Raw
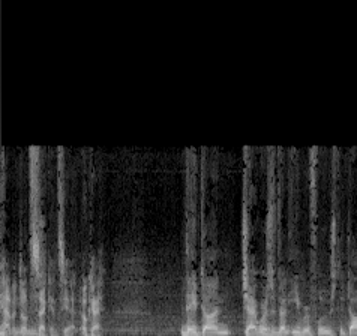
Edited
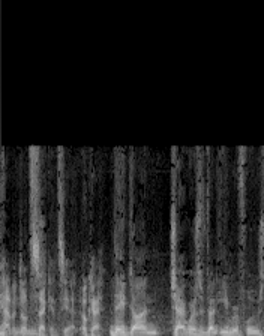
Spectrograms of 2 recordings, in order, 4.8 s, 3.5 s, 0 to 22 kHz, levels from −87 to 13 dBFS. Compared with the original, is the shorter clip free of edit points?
no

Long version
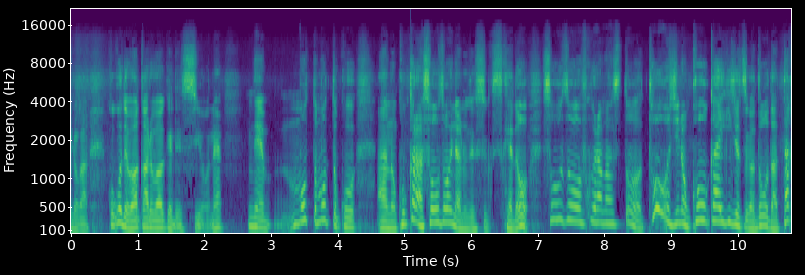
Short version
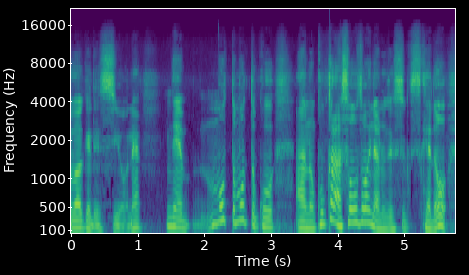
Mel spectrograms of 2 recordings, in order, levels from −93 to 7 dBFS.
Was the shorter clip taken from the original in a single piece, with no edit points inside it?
yes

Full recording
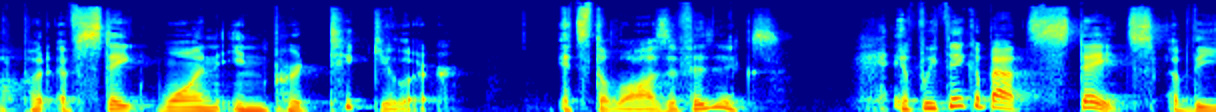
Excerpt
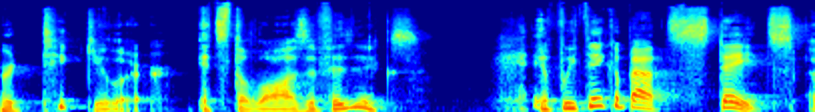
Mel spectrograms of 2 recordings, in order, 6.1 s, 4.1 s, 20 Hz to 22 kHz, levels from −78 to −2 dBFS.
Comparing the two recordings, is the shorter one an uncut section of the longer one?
no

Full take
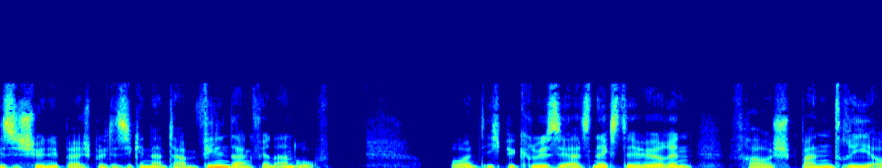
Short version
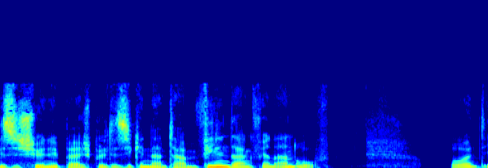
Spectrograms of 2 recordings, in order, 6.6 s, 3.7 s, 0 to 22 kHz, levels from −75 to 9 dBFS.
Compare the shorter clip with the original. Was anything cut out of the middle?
no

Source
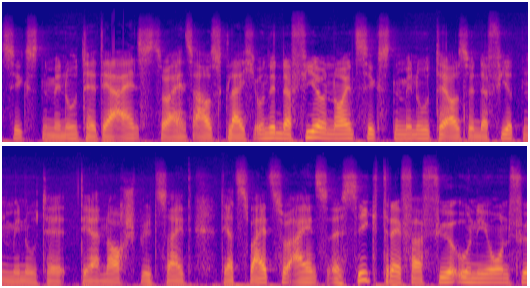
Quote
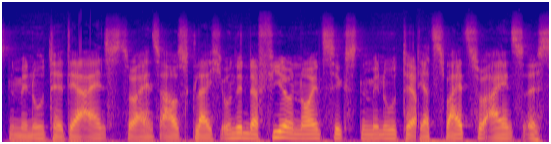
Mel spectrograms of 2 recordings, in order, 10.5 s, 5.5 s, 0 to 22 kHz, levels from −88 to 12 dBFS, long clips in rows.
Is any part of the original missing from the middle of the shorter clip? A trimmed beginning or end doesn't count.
yes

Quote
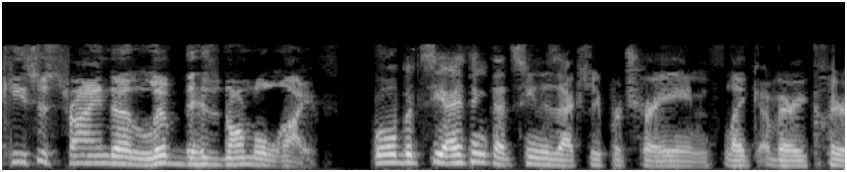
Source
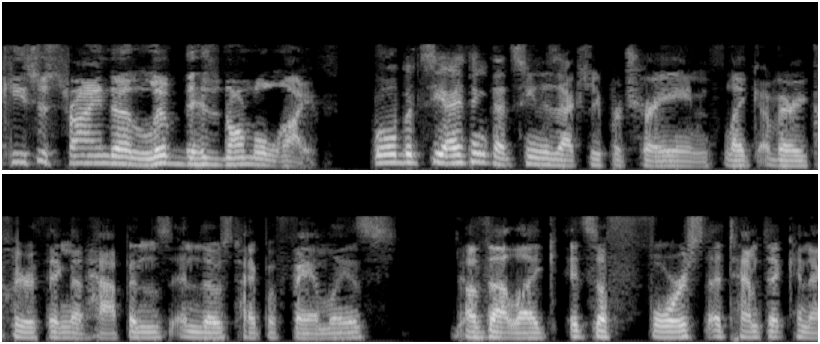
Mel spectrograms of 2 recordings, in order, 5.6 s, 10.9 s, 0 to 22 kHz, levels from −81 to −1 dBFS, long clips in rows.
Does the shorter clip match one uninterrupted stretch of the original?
yes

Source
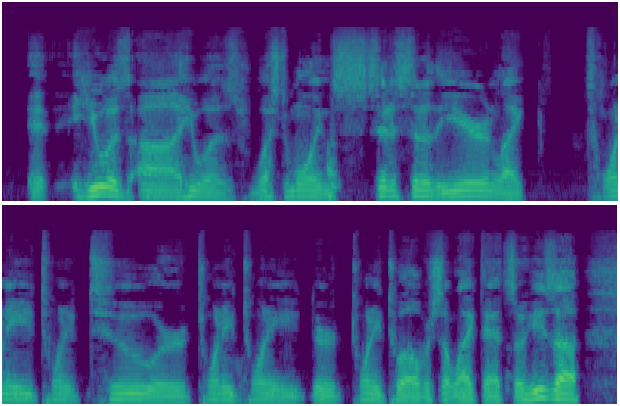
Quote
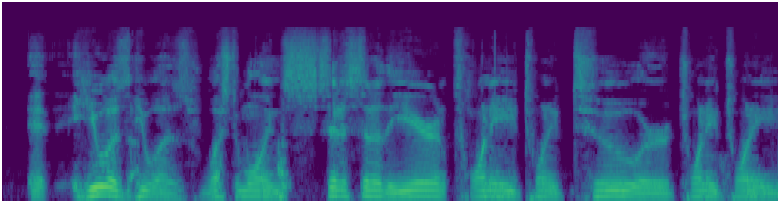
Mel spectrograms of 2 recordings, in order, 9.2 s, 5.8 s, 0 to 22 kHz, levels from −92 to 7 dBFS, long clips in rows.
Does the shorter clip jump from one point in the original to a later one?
yes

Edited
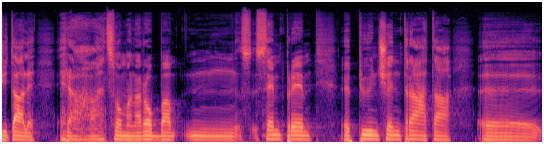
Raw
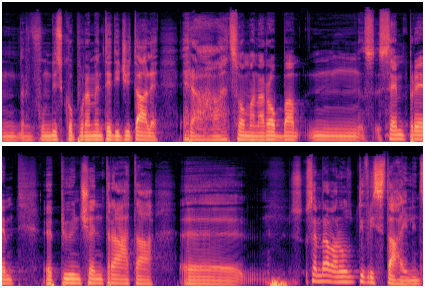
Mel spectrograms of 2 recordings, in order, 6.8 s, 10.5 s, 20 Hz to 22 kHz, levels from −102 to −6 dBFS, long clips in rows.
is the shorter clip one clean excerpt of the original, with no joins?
yes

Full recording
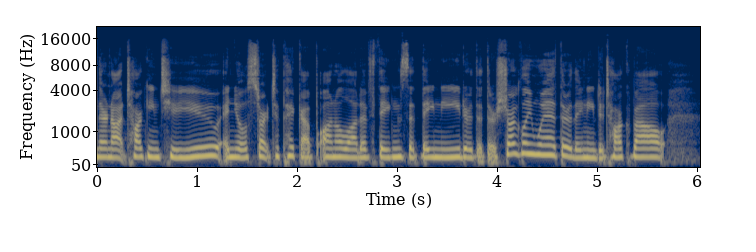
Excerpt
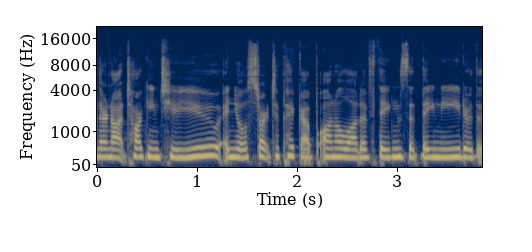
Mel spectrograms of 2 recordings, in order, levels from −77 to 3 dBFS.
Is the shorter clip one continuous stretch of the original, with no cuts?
yes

